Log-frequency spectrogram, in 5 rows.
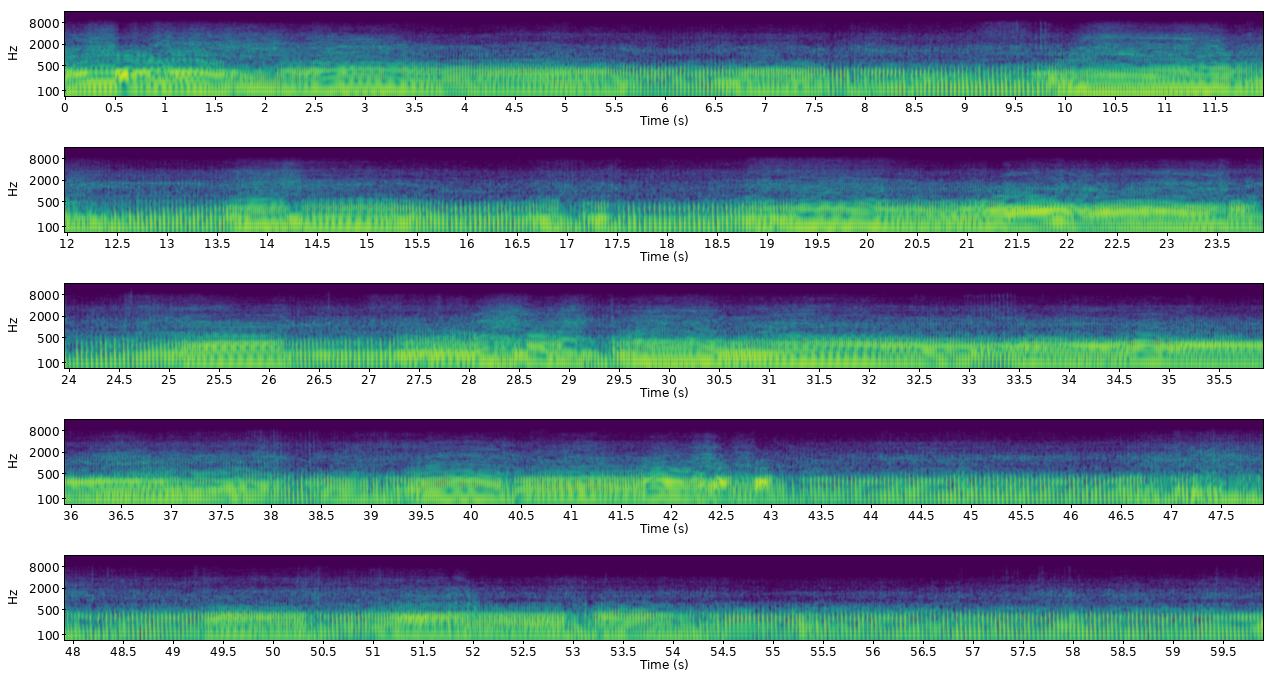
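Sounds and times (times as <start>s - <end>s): motorcycle engine revving: 0.0s - 59.9s
engine clatter: 23.3s - 59.9s.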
